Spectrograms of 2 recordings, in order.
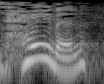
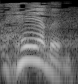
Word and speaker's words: Haman: This is Haman, not Hammon, okay? Don't call me Haman. Don't call him Hammond.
